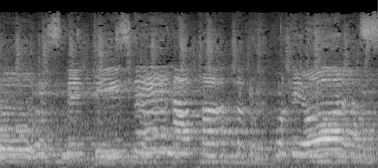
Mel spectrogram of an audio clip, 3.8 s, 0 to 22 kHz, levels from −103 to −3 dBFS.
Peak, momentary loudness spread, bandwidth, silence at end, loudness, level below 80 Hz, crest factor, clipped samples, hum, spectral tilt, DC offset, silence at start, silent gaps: -12 dBFS; 9 LU; 16.5 kHz; 0 s; -27 LUFS; -64 dBFS; 16 dB; under 0.1%; none; -2 dB/octave; under 0.1%; 0 s; none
